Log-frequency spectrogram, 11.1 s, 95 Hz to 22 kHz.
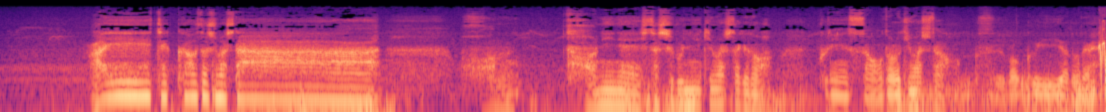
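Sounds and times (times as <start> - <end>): man breathing in: 4.0 - 4.6.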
